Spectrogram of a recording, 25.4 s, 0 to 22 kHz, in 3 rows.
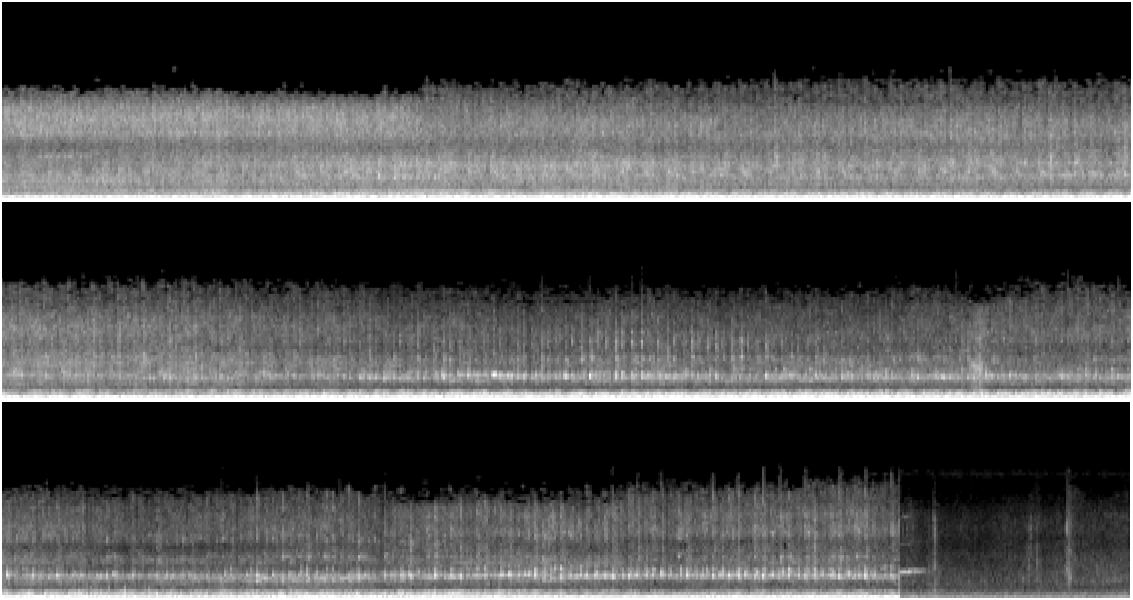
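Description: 1971 Chevrolet C10 pickup's engine idling steadily, with no revving. It cuts off abruptly near the end.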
